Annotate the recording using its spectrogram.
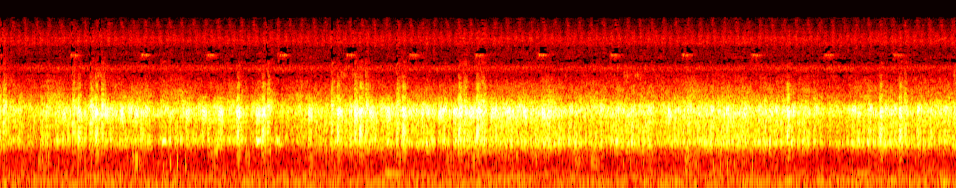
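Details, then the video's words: Thai frogs croaking after dark, a loud continuous chorus of fast rattling pulses that blend into a steady trill, with occasional louder bursts standing out from the crowd. "Thailand Night Frogs Soundscape"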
